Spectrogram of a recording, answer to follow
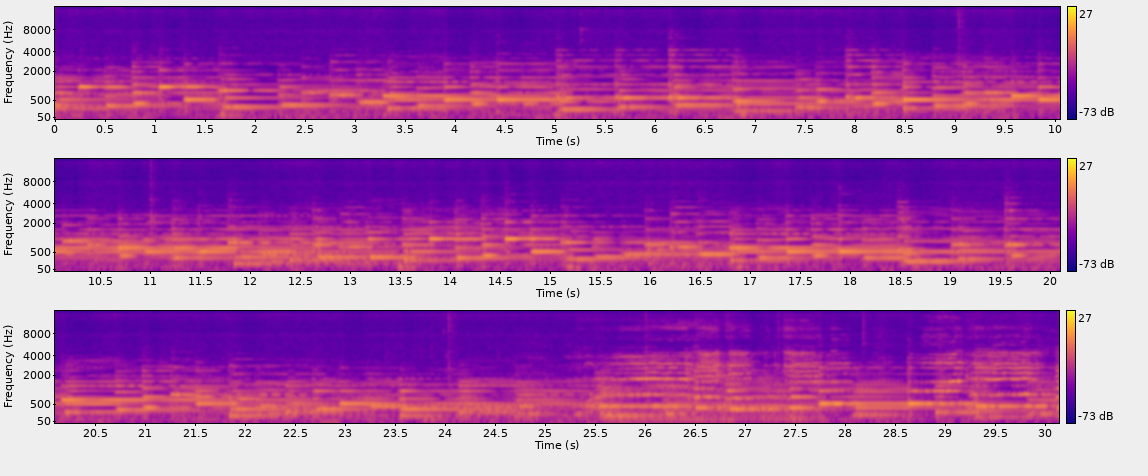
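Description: Slow, calm instrumental music led by piano, one note after another. Near the end a second, wavering melody line joins above it.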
